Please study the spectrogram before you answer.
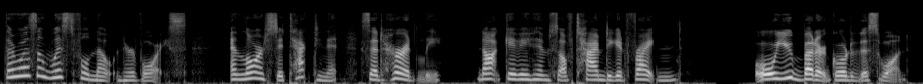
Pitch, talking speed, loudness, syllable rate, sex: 230 Hz, 180 wpm, -21 LUFS, 5.8 syllables/s, female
